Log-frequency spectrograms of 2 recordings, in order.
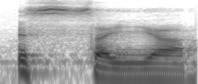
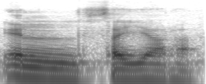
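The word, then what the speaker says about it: السيارة: Sayyara, which means car, I'm saying is-sayyara, I'm not saying il-sayyara.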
